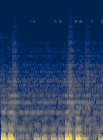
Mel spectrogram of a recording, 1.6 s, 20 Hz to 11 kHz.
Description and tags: Industrial Strings Loop 006
Some industrial and metallic string-inspired sounds made with Tension from Live.
dark-ambient, industrial, metallic, strings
